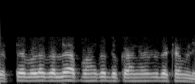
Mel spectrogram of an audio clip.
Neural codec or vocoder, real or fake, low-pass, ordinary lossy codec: none; real; 3.6 kHz; none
